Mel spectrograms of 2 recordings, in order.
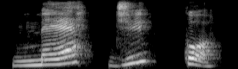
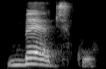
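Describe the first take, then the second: First: "médico" drawn out very slowly, mé-di-co; syllable by syllable. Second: Said in the usual way. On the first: Shown as a demonstration. Teacher spelling out the syllables of "médico", very slowly. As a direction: stretch "médico" into its three syllables. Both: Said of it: "Ela é trissílaba".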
